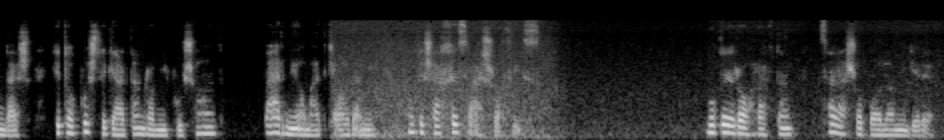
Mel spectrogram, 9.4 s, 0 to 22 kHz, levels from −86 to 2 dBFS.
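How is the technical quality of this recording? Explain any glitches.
The recording carries noise suppressor artifacts throughout, plus one stretch where the suppressor falls behind a sudden rise in background noise. The sound passes through an Opus call path that cuts off above 12 kHz.

Noise suppressor artifacts run through the whole clip. The suppressor pulls bands it judges to be steady noise down by about 18 dB, frame by frame. A spectrogram shows a speckled, pumping noise floor between speech.

The noise suppressor catching up happens from 3.29 to 5.58 s. Room noise jumps about 16 dB around three and a half seconds, and the stale noise estimate lets it through with only about 11 dB of reduction. The noise then sinks over roughly 2.3 s, visible as a brightened floor fading back down.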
